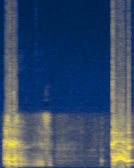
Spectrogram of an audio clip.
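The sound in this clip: A throat clearing and cough from a tickle in the throat: a loud, rough burst, a low voiced rumble that trails off, then a second harsh cough at the end.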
